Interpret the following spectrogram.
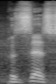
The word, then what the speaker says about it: possessed: I mean, the double S in in possessed is in a plural. It's just possession. You've been possessed. Possessed by possession. By possessions. Yeah. Possessions. It's a Z. Yeah. I mean, you pronounce it as a Z sound.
